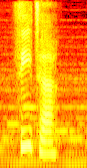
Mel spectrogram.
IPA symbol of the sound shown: θ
